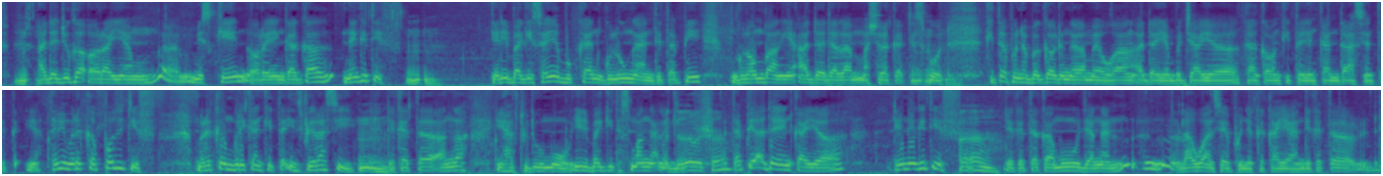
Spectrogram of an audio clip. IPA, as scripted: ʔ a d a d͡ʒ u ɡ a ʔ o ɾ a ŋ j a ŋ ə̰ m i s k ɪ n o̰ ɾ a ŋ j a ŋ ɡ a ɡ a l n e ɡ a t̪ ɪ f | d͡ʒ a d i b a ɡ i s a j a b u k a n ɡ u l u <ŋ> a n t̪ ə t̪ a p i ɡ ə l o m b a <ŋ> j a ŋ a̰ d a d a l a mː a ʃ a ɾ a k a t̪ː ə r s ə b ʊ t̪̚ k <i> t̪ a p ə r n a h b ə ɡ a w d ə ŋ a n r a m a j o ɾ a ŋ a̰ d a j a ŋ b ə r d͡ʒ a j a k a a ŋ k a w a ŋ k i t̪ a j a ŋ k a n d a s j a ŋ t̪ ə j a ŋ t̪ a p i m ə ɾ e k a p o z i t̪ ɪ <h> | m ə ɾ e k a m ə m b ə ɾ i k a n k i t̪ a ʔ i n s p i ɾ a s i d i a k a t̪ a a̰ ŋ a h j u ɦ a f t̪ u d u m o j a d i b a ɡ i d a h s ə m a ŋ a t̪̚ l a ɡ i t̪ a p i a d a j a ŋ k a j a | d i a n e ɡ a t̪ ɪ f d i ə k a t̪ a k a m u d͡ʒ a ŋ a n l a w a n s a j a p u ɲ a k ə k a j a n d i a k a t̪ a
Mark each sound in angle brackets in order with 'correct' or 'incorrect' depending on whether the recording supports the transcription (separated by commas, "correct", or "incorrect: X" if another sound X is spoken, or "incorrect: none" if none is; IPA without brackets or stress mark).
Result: correct, correct, correct, incorrect: f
